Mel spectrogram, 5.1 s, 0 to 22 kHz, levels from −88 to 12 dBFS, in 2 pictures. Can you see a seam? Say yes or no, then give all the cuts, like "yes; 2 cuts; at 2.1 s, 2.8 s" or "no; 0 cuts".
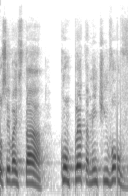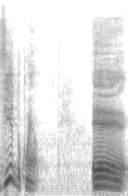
no; 0 cuts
